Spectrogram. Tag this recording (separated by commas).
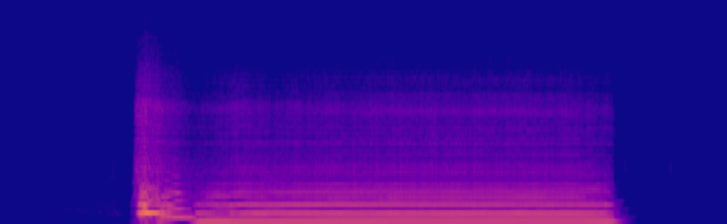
Music, woodwind instrument, Musical instrument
